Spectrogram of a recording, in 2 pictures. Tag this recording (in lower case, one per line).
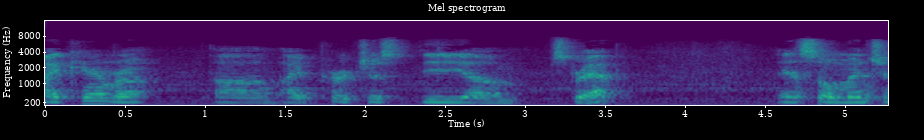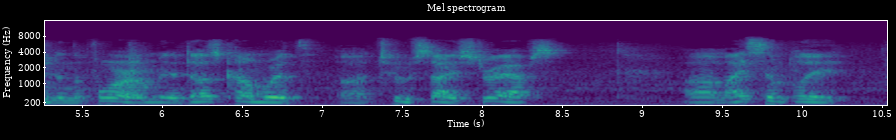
speech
